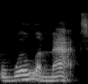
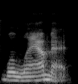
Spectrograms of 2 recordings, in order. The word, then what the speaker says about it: Willamette: and went down to willamette um which is the wine region and i always thought it was like willamette but it's willamette and they always say it rhymes with damn it that's how you remember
